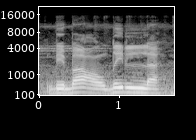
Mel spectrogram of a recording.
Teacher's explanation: দুই জের তারপর দেখেন লাম আসছে দুই জেরের নাম হলো তানবিন তানবিনের পরে লাম আসলে তানবিনটাকে লামের সাথে মিলাইয়া গুন্না সারা পড়বেন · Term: ইদগামে বালা গুন্না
